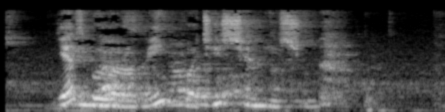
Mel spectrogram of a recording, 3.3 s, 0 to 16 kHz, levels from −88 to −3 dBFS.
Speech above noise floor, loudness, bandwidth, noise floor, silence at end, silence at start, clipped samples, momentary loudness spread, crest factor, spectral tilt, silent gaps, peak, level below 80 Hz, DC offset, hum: 28 dB; -21 LUFS; 11.5 kHz; -49 dBFS; 0.45 s; 0.05 s; under 0.1%; 15 LU; 18 dB; -3 dB/octave; none; -4 dBFS; -52 dBFS; under 0.1%; none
